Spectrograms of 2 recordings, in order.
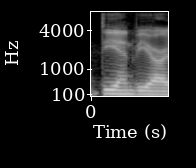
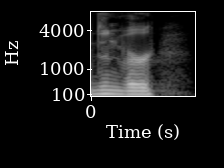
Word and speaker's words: DNVR: That is how you say it, by the way, DNVR. It's not like Denver, because there are no E's in it. If you see it, it's DNVR.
